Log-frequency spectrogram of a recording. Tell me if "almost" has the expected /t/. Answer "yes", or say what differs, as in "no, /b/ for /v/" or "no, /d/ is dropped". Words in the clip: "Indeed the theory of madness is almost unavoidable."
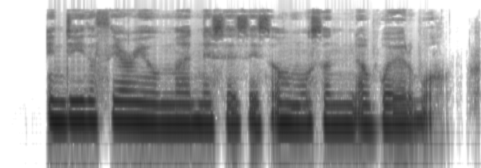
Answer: no, /t/ is dropped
